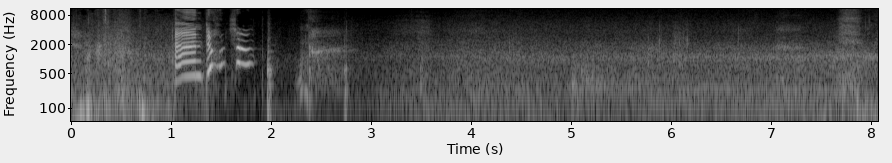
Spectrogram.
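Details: Dog vocalizing while playing with a new toy, a large ball meant for horses or big dogs: a wavering, harmonic burst lasting under a second, followed by short sharper calls, then quieter background sounds.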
